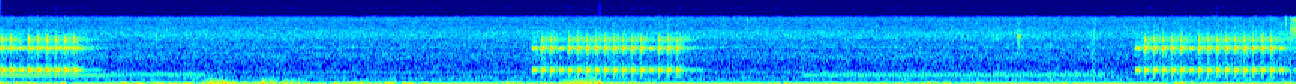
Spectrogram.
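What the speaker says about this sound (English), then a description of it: "call going, ringing, still ringing. Should ring a few more times." An IP phone on a Cisco CME and Trixbox voicemail setup rings with an incoming call in steady, evenly spaced electronic ring bursts, three rings separated by pauses, with faint background hum and no talk.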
